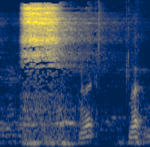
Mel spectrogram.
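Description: A man's voice through a karaoke microphone and loudspeakers: a loud breathy hiss into the mic, then a couple of short vocal sounds with reverb. With the mic turned up high near the speakers there is no feedback howl.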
